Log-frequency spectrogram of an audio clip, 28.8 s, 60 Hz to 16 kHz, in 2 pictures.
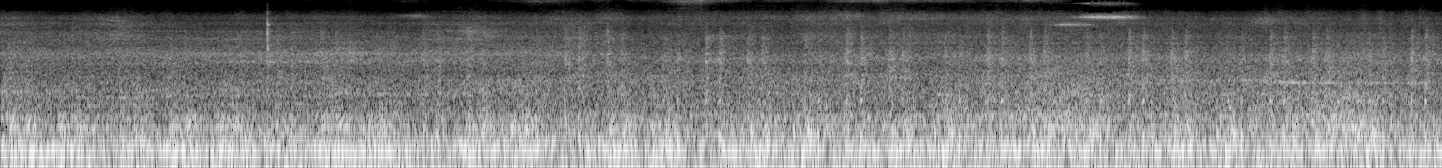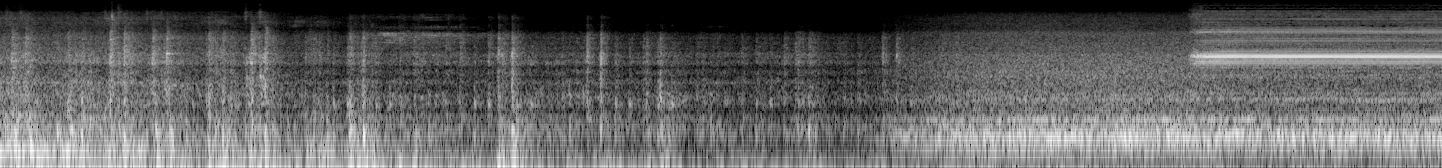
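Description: N700A Shinkansen train running past at platform level with a steady heavy rumble; after about fifteen seconds the wheels clack over rail joints as the last cars go by, and the sound fades away. A stationary train's steady hum follows, with a high steady tone starting near the end.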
